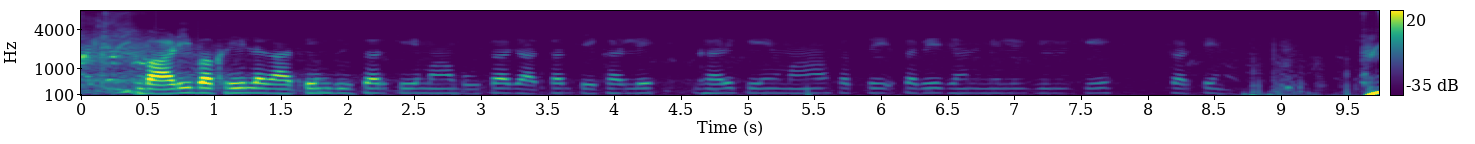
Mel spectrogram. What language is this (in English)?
Chhattisgarhi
